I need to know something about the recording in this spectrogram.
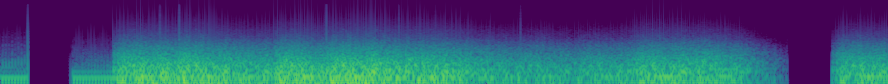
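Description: A spacecraft thruster roars and rumbles.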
